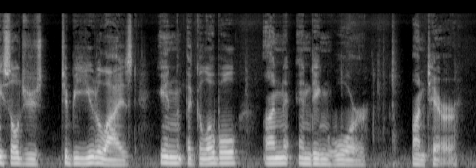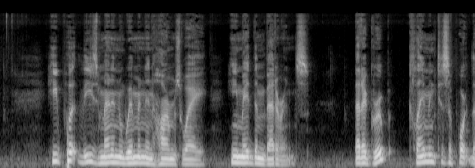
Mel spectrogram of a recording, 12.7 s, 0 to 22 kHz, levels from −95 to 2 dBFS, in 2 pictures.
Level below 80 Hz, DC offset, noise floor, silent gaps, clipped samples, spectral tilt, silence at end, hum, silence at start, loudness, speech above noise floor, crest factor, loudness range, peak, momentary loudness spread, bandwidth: -48 dBFS; under 0.1%; -52 dBFS; none; under 0.1%; -6 dB/octave; 0 s; none; 0 s; -20 LUFS; 33 dB; 16 dB; 6 LU; -4 dBFS; 12 LU; 16 kHz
